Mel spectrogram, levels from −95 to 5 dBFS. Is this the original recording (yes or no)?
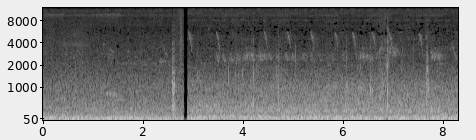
yes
